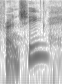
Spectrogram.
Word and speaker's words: Frenshe: It's spelled F-R-E-N-S-H-E. French, but it's apparently pronounced Frenchie.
